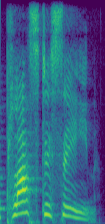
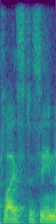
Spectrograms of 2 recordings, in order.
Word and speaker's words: Pleistocene: The Plasticine. ...evolved primarily... Pronounce it correctly. ...in this savanna Pleistocene environment.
